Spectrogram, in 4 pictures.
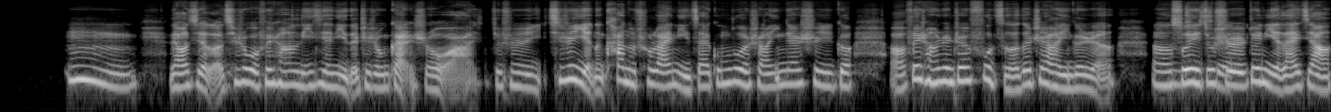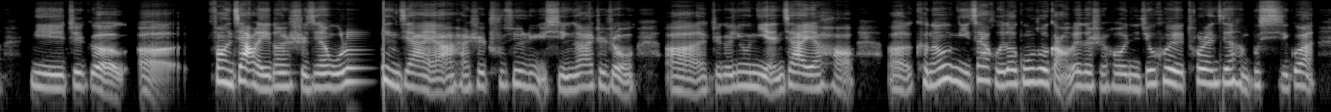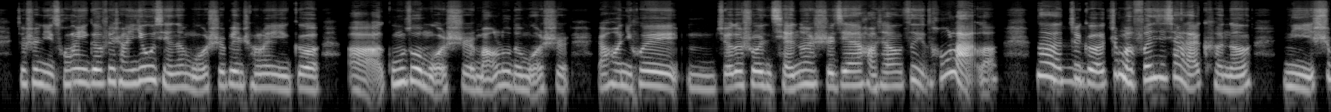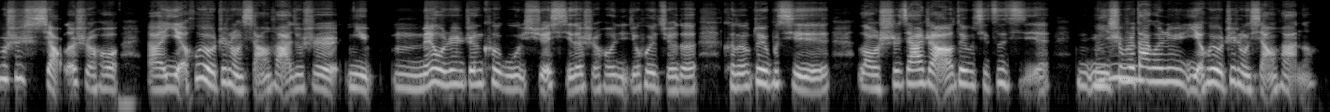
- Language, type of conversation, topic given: Chinese, advice, 为什么我复工后很快又会回到过度工作模式？
- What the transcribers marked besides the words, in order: tapping; other background noise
